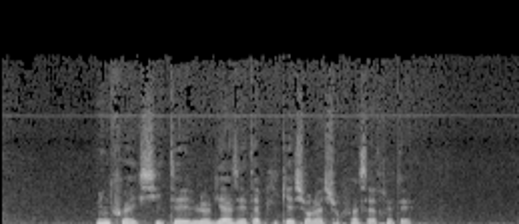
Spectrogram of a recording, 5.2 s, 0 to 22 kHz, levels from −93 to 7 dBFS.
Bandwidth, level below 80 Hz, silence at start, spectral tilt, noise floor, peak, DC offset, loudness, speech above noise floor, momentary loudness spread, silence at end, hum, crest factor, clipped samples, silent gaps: 16.5 kHz; -42 dBFS; 0.95 s; -5.5 dB/octave; -52 dBFS; -6 dBFS; under 0.1%; -22 LUFS; 31 dB; 9 LU; 0.9 s; none; 16 dB; under 0.1%; none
